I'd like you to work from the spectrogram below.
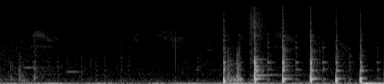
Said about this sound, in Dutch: De vogels. De bosrietzanger. Dankjewel, kleine vriend.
